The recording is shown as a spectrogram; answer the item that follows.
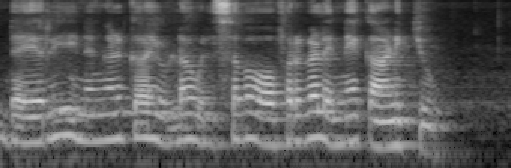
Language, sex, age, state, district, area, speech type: Malayalam, female, 45-60, Kerala, Kottayam, rural, read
